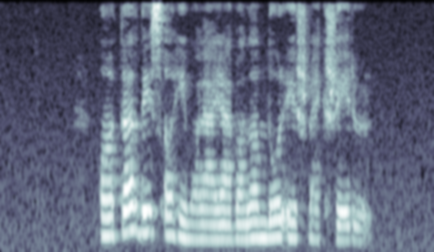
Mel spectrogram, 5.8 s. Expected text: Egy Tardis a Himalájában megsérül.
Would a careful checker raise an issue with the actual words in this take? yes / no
yes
